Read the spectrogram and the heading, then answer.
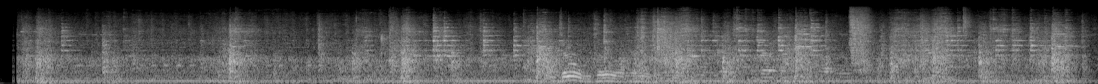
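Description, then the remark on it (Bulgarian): A letterpress printing machine runs, printing typeset pages, its steady rhythmic clacking and thumping layered over a low mechanical hum, with a brief squeaky whine partway through. “Тя се свързва с още една или още три готови страници, за да се чуе вече тази песен”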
